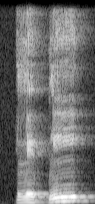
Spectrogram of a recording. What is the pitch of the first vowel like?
low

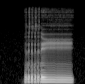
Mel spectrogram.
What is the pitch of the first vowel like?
low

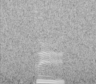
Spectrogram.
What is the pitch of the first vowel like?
falling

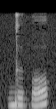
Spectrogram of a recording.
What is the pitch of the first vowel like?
low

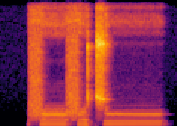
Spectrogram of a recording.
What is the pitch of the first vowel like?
low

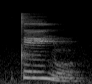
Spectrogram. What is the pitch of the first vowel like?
high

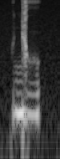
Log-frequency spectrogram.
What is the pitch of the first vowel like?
low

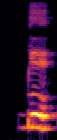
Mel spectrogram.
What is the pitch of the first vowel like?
low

